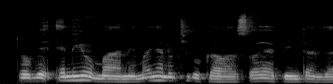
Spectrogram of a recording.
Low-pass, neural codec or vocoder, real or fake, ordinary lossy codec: 19.8 kHz; none; real; none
